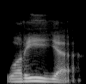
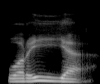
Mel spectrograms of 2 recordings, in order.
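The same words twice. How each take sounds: Both takes have the same delivery.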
